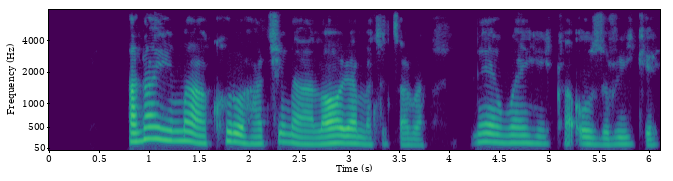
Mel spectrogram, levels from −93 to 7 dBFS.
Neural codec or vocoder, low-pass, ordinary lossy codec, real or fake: codec, 16 kHz, 8 kbps, FunCodec, trained on Chinese and English, 25 frames a second; none; none; fake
